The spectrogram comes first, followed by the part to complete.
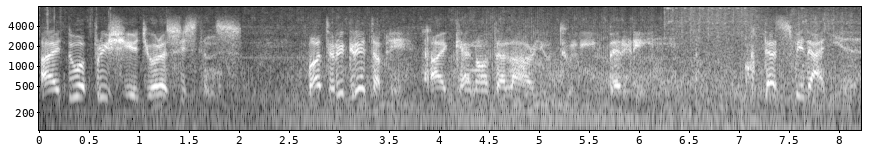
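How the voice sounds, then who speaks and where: A calm, menacing villain. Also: male voice, medium pitch, creaky, background noise. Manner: cold, measured and threatening. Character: calm, menacing male villain taunting the heroes. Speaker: game antagonist.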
